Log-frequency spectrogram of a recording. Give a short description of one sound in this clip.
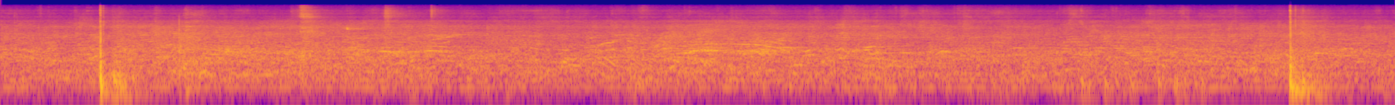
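A judoka's body slams onto the mat with a loud thud.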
